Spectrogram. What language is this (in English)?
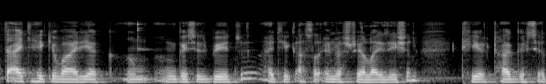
Kashmiri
